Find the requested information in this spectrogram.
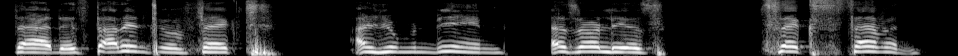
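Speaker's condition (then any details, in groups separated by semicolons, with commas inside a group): Cerebral palsy; present from birth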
